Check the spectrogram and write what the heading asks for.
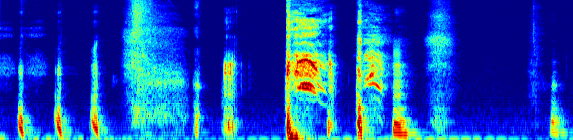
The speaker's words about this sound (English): Sorry about the sounds. Gamora's chewing on her yak bone she got for Christmas.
